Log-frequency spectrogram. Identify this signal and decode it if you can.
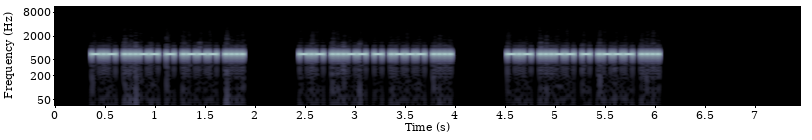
Morse code, heard as a keyed tone, about 46 wpm, 700 Hz. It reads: K3TJH K3TJH K3TJH
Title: USA Call Signs - 5 Characters - Repeated 3x - 45wpm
